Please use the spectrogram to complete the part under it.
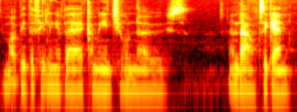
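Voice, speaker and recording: A man leading a guided compassion meditation as a teacher, speaking in a gentle, soothing, unhurried way with pauses. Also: low-pitched, flat delivery.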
